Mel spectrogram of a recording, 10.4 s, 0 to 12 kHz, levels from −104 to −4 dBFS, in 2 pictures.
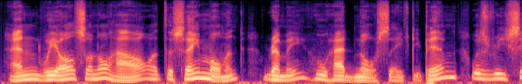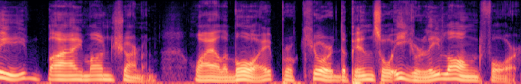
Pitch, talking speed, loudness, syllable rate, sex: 125 Hz, 165 wpm, -17 LUFS, 4.6 syllables/s, male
